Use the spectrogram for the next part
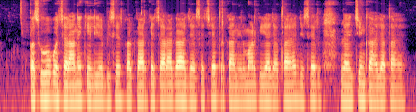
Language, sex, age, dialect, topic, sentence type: Hindi, male, 46-50, Kanauji Braj Bhasha, agriculture, statement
